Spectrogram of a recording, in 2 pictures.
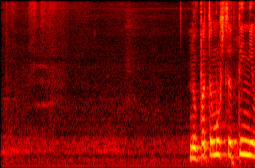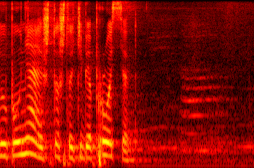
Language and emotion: Russian, angry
